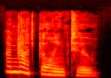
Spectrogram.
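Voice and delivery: put-on high-pitched small girl, mildly indifferent; indifferent child. A narrator's reading. Small girl refusing to leave with the family, indifferent. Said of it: "she replied with indifference".

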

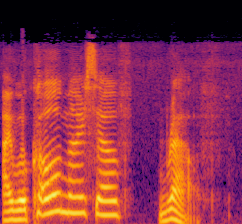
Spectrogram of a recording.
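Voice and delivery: high, loud, drawn-out proclamation; firm declaration. A narrator's reading. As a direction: proclaim the chosen name with resolve. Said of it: "he stated firmly".

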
